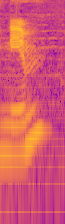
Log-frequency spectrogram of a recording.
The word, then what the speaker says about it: Niamh: Nah, it's like Nim. Nim? Yeah. Geaney. It's Niamh, isn't it Nim? Yeah, maybe Nim.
